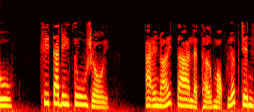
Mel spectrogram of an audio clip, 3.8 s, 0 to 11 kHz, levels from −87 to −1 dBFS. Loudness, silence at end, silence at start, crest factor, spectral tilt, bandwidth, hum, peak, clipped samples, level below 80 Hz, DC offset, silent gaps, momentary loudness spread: -23 LUFS; 0 s; 0 s; 16 dB; -11.5 dB/octave; 5.8 kHz; none; -6 dBFS; under 0.1%; -50 dBFS; under 0.1%; none; 9 LU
